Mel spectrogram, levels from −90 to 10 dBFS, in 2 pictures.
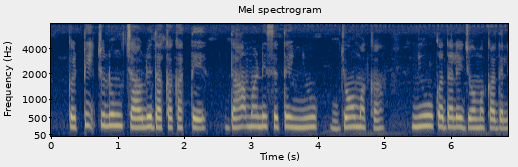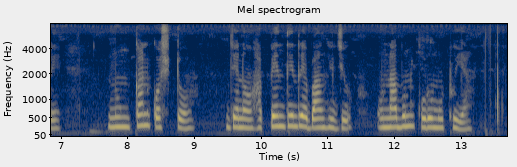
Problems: none marked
